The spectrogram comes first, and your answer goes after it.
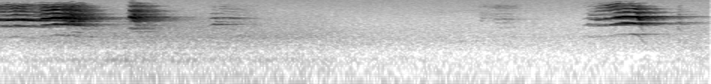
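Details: A fox gives harsh, rasping mating-call screams, two close together and then another after a pause.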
